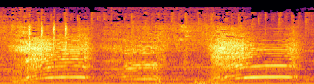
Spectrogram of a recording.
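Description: Cattle mooing: three calls, each rising in pitch as it starts, the first and last about two seconds long and the middle one shorter.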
